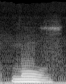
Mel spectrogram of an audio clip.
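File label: "move", Nigerian Pidgin, male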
